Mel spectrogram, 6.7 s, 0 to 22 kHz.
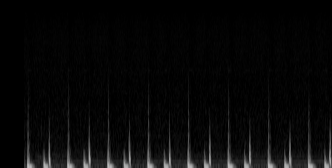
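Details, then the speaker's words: Regular heartbeat near 75 per minute with a crisp, short, high-frequency click 60–100 ms after the second sound in early diastole, typically from mitral stenosis; opening snap. "now the third heart sound the opening snap is best heard with the diaphragm firmly pressed while the s3 is best heard with the bell lightly held"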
